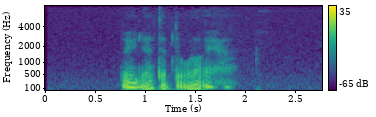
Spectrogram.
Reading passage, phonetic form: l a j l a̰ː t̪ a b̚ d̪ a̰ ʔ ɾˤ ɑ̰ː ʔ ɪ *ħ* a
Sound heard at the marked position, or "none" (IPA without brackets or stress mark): ħ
